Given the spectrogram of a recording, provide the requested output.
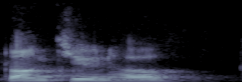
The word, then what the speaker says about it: Bong Joon-ho: Sorry, Shrey, but I also think just hearing you speak, Bong Joon-ho, I said it right? – Yeah.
